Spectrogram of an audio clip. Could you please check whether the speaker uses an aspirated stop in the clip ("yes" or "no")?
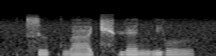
yes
